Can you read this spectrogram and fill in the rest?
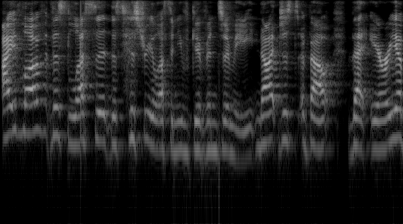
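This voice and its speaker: A woman's voice: medium pitch, fairly bright tone. A woman hosting an interview in a conversational, effusive and appreciative way. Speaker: interview host.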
